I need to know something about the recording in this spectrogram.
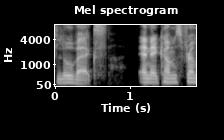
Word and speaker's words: LooveX: I guess one thing I can say is that my name is actually pronounced LooveX, and it comes from like my real name, which is Luve.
